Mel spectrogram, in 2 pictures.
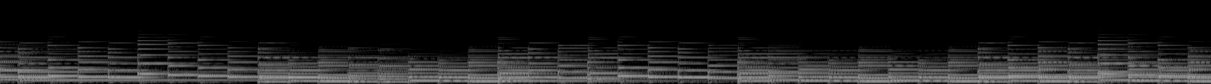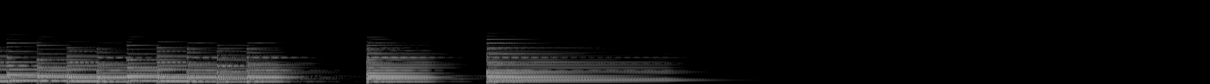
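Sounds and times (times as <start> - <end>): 
piano etude: 0.0 - 19.2.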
